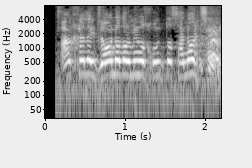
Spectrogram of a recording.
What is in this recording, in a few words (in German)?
Spanisch; Tony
